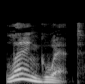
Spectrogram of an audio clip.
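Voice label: "languet", British English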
